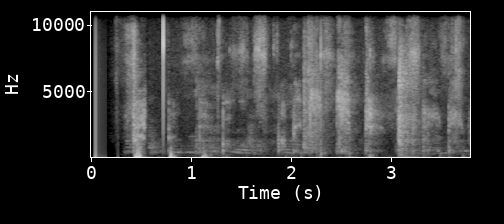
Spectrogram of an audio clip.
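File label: "rub", spoken word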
